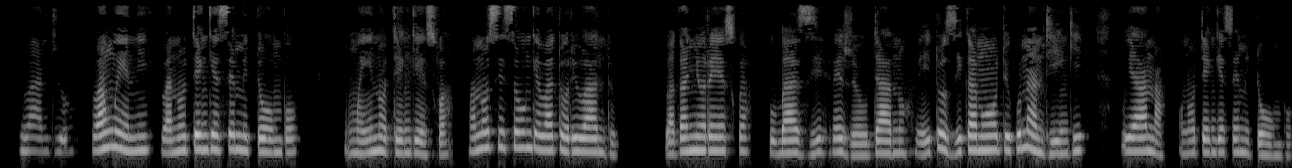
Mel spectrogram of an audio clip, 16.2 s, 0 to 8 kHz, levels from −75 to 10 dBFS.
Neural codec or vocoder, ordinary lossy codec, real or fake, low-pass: none; MP3, 32 kbps; real; 7.2 kHz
